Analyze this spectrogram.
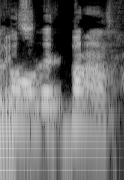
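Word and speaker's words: Yverdon-les-Bains: Yverdon Les Bains is the town. – Yverdon Les Bains.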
